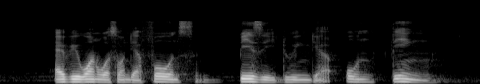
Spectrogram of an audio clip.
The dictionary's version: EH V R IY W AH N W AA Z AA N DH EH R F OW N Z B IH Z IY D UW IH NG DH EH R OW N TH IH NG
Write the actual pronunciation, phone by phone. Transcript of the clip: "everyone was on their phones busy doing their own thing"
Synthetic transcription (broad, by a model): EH V R IY W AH N W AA S AA N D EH F OW N S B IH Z IY D UW IH NG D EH OW N T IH NG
